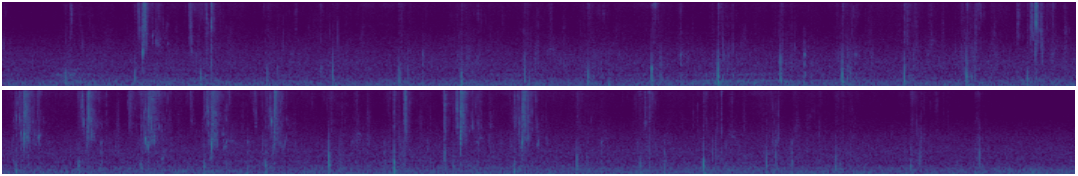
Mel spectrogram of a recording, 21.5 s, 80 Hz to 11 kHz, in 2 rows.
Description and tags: Walking in water puddle on the wharf of the Colombes - Le Stade railway station (France).
Recorded with a Zoom H4N, edited with Audacity under Ubuntu Debian Gnu Linux.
